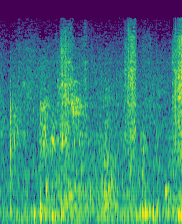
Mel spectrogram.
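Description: An onion being peeled and cut against the fixed curved blade of a boti, heard as several short, crisp scraping and cutting sounds.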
